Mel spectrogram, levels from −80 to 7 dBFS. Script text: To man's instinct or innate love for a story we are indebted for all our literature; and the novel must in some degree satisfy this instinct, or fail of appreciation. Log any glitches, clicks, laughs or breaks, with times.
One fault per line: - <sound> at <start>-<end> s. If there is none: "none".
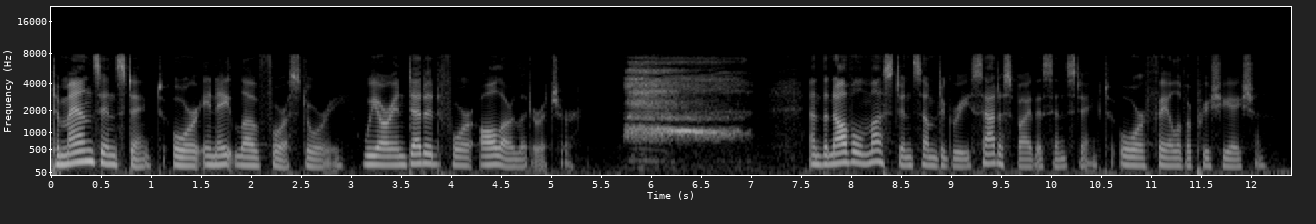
- sigh at 5.7-7.0 s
